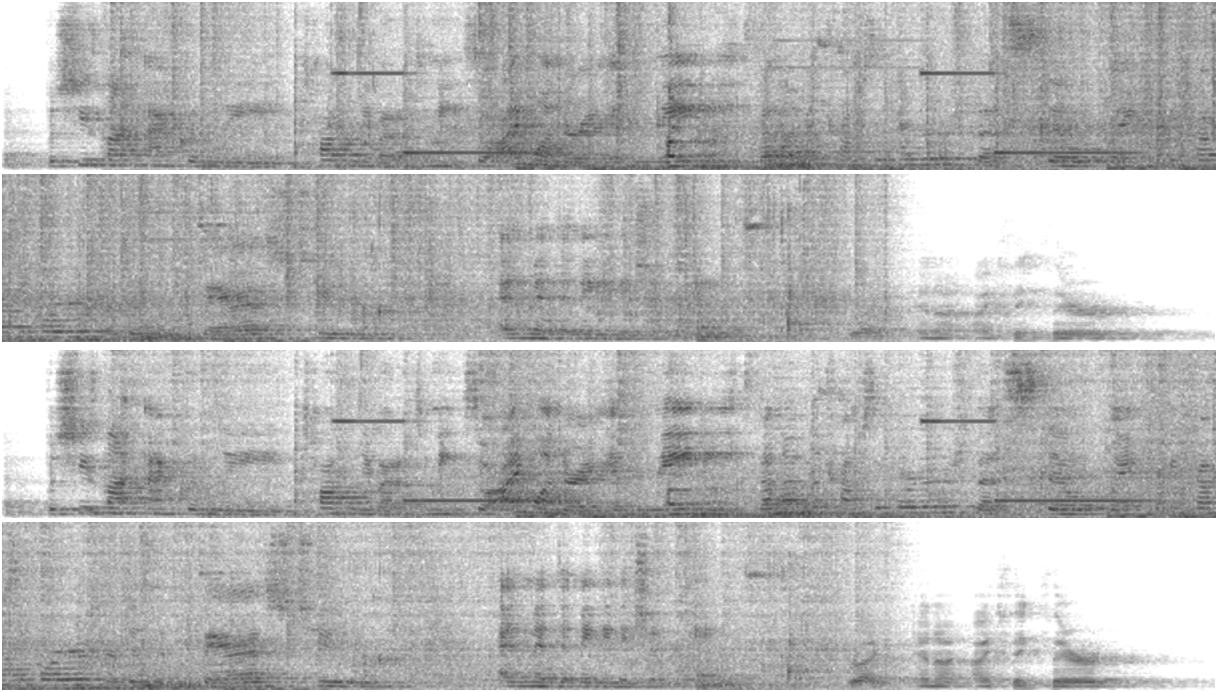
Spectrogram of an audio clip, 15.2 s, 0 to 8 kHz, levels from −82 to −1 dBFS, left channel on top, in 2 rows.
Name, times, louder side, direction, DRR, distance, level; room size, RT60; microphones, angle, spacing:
voice 1, 0.3-10.1 10.7-12.1, right 1 dB, 10° right, 0 dB, 1.1 m, -31 dB
sound 1, 0.6-13.1, left 4 dB, 85° left, 0.8 m, -35 dB
sound 2, 1.8-9.2, equal, 20° left, 0.7 m, -33 dB
sound 3, 4.0-6.5, left 5 dB, 65° left, 0.4 m, -33 dB
voice 2, 12.9-14.6, right 4 dB, 90° right, 4 dB, 0.5 m, -38 dB
6.2 x 4.9 x 5.8 m, 1.5 s
head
